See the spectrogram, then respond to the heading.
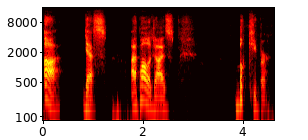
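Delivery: flickering, mechanical, machine-like voice. A narrator voicing a voice from beneath, in a mechanical voice. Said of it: "mechanical voice from from beneath".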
